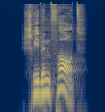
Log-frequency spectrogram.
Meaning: inflection of fortschreiben: 1. first/third-person plural preterite 2. first/third-person plural subjunctive II
- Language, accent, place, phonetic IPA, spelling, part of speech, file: German, Germany, Berlin, [ˌʃʁiːbn̩ ˈfɔʁt], schrieben fort, verb, De-schrieben fort.ogg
